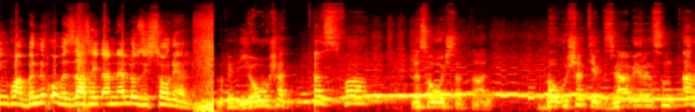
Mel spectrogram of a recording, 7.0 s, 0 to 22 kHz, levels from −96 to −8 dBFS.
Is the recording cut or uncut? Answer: cut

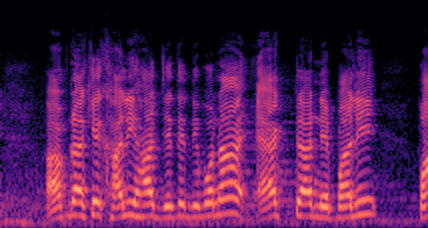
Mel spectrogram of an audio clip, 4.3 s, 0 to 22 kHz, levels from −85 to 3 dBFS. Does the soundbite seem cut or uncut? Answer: uncut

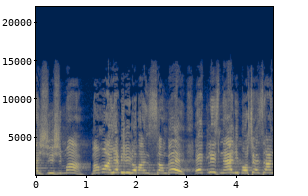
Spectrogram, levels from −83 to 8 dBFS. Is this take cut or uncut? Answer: cut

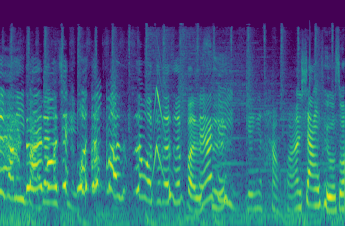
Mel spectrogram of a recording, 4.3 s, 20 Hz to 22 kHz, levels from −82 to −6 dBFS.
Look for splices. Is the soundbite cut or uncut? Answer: uncut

